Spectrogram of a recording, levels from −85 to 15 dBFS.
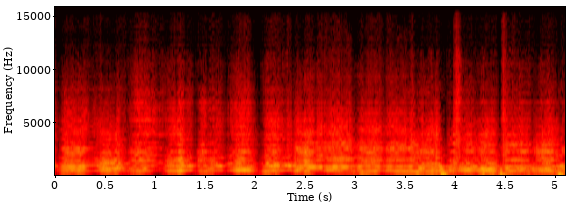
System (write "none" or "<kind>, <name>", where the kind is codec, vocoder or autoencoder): vocoder, BigVGAN v2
